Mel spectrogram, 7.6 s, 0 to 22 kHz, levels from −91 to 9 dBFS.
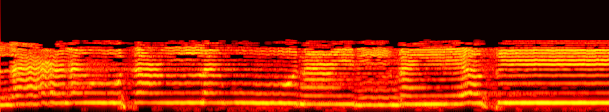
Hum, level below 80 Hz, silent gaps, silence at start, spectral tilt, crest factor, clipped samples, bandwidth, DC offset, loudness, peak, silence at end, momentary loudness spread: none; -74 dBFS; none; 0 s; -4 dB/octave; 14 dB; under 0.1%; 5.2 kHz; under 0.1%; -16 LUFS; -4 dBFS; 0 s; 9 LU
